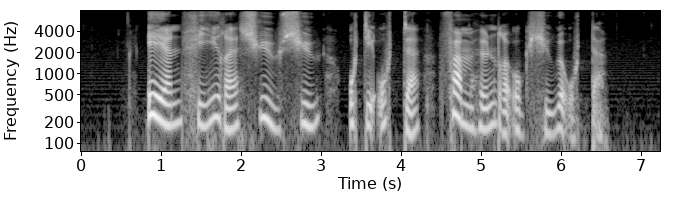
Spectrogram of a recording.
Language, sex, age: Norwegian, female, 63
